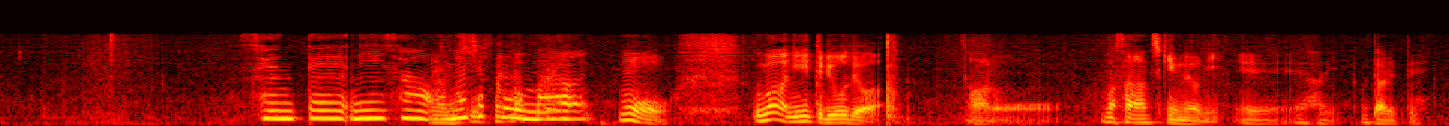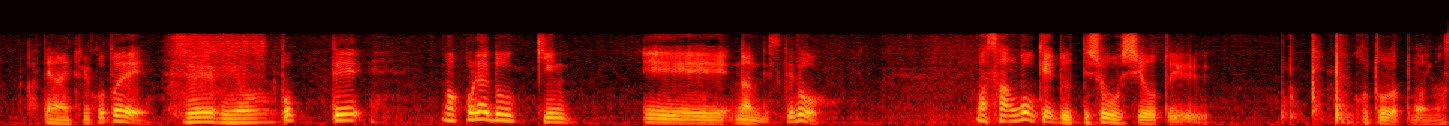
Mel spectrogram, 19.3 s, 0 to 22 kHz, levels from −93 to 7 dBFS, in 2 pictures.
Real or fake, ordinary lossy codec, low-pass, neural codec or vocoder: fake; none; 7.2 kHz; codec, 16 kHz, 8 kbps, FreqCodec, smaller model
